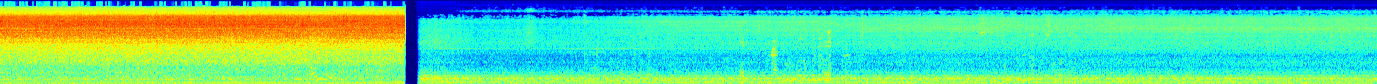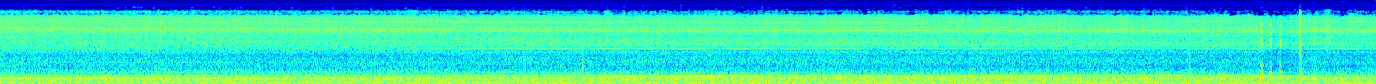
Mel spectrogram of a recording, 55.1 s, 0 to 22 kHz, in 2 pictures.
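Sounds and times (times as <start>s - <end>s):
tractor diesel engine droning: 0.0s - 8.1s.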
